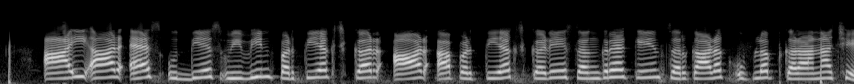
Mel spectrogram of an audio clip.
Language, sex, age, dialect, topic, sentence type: Magahi, female, 25-30, Northeastern/Surjapuri, banking, statement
